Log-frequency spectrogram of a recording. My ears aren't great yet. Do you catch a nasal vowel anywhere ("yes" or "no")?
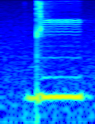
no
